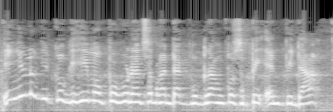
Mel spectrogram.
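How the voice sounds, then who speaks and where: A woman's voice: high-pitched, expressive, fast. A woman acting a sly, self-assured schemer in a radio drama. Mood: smug. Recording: radio drama with noisy ambience. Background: noisy ambience.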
